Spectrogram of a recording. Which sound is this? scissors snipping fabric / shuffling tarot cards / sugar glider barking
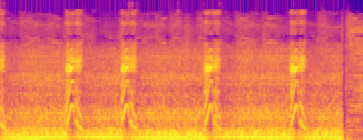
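sugar glider barking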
